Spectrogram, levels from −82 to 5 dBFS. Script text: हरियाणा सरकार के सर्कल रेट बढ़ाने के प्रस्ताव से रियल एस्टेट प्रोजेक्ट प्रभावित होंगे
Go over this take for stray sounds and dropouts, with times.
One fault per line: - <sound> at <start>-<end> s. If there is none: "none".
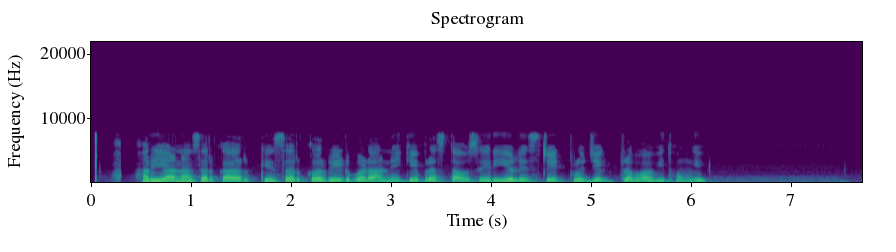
none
